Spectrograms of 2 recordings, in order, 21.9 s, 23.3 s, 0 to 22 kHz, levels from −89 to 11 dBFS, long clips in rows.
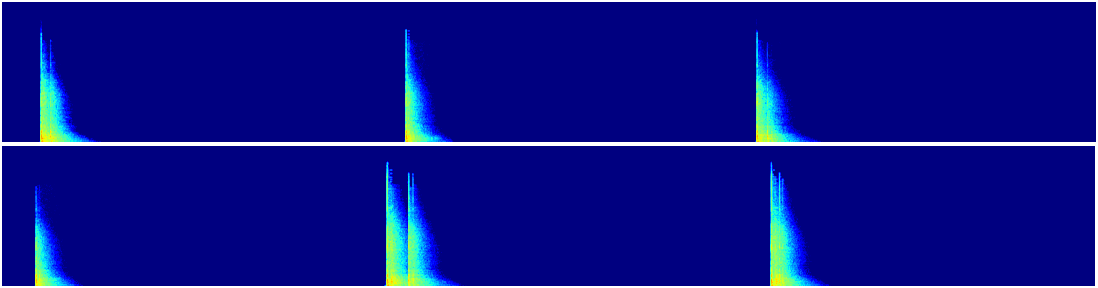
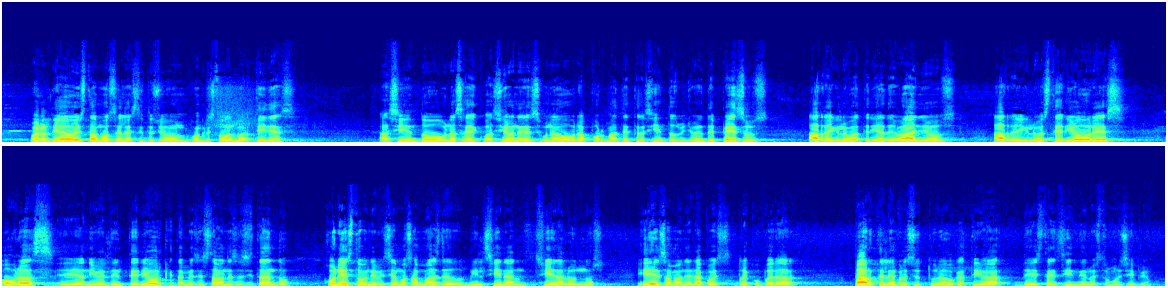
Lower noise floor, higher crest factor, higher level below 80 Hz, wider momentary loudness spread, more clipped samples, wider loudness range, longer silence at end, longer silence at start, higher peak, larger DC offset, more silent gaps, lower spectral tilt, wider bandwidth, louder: second, -48 dBFS vs -58 dBFS; first, 34 dB vs 22 dB; first, -50 dBFS vs -66 dBFS; about the same, 13 LU vs 11 LU; neither; about the same, 5 LU vs 3 LU; first, 2.95 s vs 0.15 s; first, 0.4 s vs 0.05 s; first, 0 dBFS vs -6 dBFS; neither; first, 1.01-4.02 s, 4.52-7.53 s, 8.24-11.27 s, 11.75-14.76 s, 15.59-18.61 s vs none; second, -3 dB/octave vs -6 dB/octave; about the same, 16 kHz vs 15 kHz; first, -24 LUFS vs -28 LUFS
